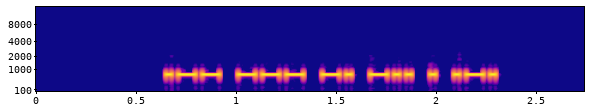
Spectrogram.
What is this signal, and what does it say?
Morse code, heard as a keyed tone, about 40 wpm, 700 Hz. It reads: WONDER
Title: Sentences from Top 500 Words - New Word Drill - 40wpm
